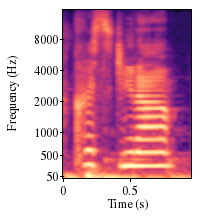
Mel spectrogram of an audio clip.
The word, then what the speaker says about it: Kristina: It's Christina, K-R-I-S-T-I-N-A. And my last name is Libby, L-I-B, as in boy, B-Y, .com.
